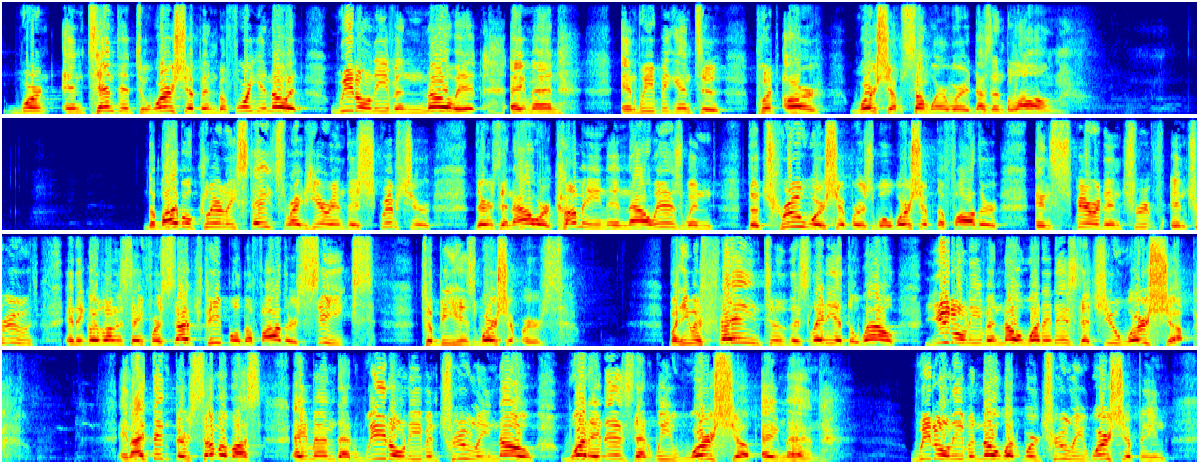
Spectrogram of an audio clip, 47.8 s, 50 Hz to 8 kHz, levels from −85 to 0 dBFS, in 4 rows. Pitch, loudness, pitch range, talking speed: 255 Hz, -11 LUFS, 230-290 Hz, 150 wpm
